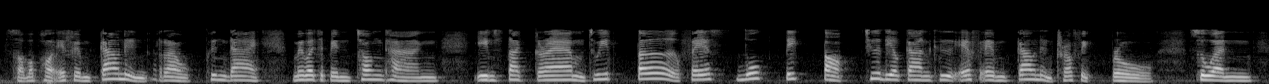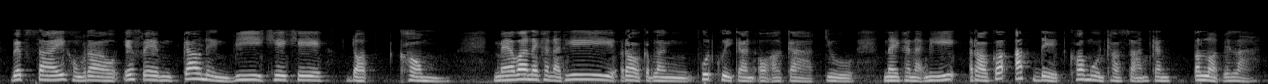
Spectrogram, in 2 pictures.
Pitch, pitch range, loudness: 190 Hz, 170-215 Hz, -21 LUFS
